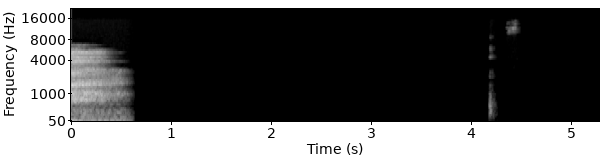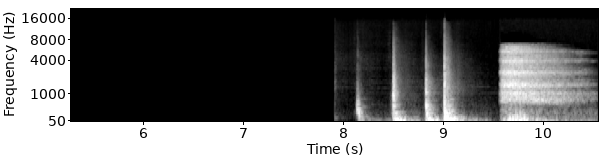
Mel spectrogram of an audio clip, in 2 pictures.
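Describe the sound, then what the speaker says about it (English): Near silence for several seconds, then a quick series of about five sharp knocks on a door, loud and close, with a breathy sound at both the start and the end. "We have to go knock on Lisa's door"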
